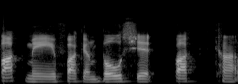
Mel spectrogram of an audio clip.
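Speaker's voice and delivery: put-on angry, swearing, ranting voice. Retelling own reaction at the start of the stream: imitating own angry swearing. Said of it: "I'm pissed off".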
